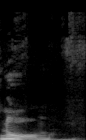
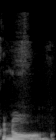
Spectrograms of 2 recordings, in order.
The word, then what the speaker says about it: Gnorm: now a gnome but he pronounces the g so his name's norm but he calls himself gnorm and he's a gnome um so basically the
